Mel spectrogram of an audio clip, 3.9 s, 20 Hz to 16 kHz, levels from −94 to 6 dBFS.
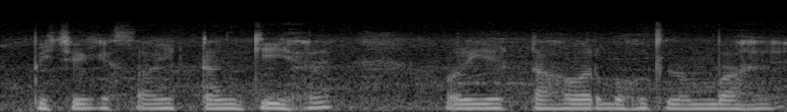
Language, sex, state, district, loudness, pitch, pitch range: Hindi, male, Bihar, Araria, -37 LUFS, 145 Hz, 140-150 Hz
